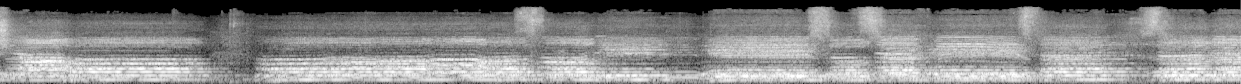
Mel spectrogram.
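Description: Choir singing Orthodox liturgical chant a cappella, holding long chords over a steady low note, with short breaks for breath about two seconds in and again near the end.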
